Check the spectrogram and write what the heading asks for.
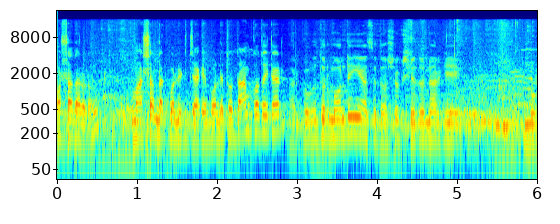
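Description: Domestic pigeons cooing: a repeated low call, each phrase held for about a second, going on throughout, with people talking over it.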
